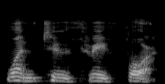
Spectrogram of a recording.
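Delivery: low, even count with spaces between numbers; measured counting. Shown as a demonstration. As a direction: count them calmly through the breath. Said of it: "and I'll go".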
